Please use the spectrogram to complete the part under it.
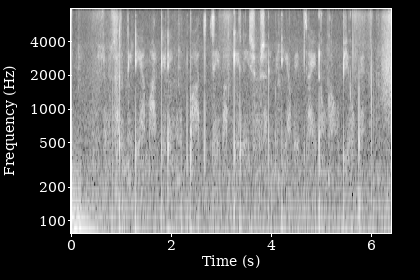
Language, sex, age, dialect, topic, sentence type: Hindi, female, 25-30, Marwari Dhudhari, banking, statement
